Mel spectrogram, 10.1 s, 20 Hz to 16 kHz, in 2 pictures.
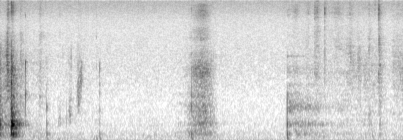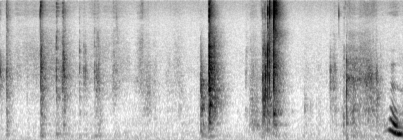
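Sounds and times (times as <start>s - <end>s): rustling and scraping handling noises: 4.0s - 10.0s.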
